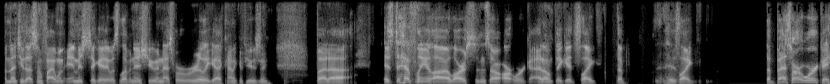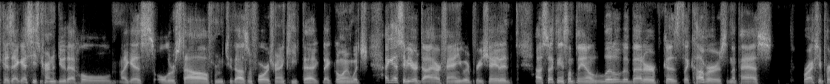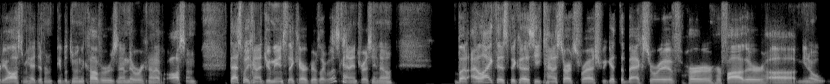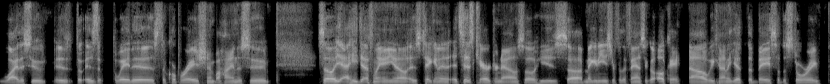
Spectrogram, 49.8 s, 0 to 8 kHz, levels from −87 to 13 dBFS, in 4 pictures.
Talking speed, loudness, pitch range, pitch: 235 wpm, -20 LUFS, 105-125 Hz, 110 Hz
